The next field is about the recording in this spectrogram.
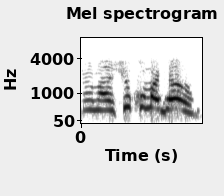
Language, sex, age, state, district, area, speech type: Bodo, female, 60+, Assam, Chirang, rural, conversation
